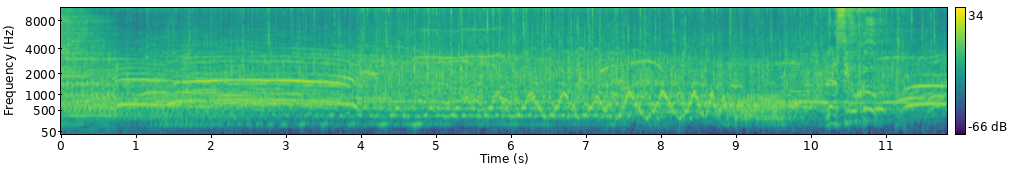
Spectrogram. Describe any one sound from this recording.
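A band plays loud live music through large speakers outdoors.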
